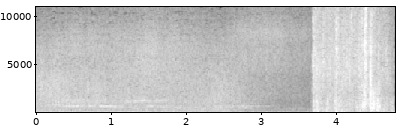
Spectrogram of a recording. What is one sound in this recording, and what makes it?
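Wind rushes steadily past during a fall through the air.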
